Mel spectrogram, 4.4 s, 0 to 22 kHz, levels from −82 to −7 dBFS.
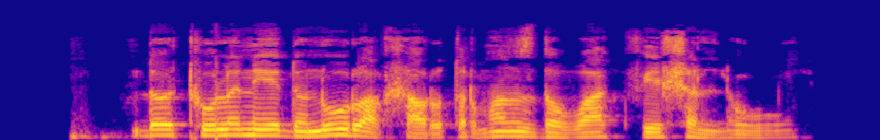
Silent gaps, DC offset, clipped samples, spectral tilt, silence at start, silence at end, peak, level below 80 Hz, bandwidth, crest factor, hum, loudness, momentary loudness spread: none; under 0.1%; under 0.1%; -5.5 dB/octave; 0.35 s; 0.45 s; 0 dBFS; -44 dBFS; 11 kHz; 14 dB; none; -14 LUFS; 12 LU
